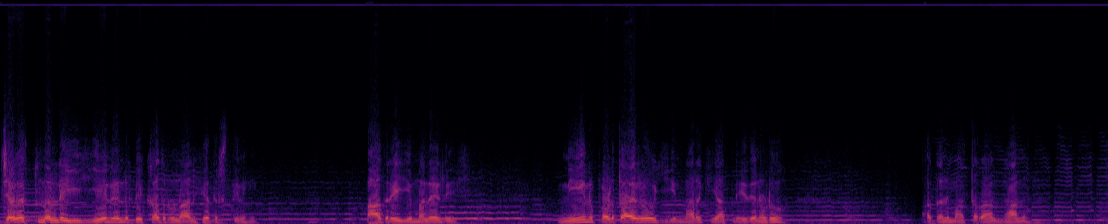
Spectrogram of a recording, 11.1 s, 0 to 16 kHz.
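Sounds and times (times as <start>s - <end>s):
man's voice: 0.0s - 2.6s, 3.7s - 4.8s, 5.6s - 8.0s, 9.2s - 10.5s
steady buzzing tone: 0.0s - 11.0s.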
